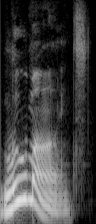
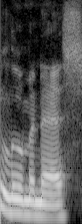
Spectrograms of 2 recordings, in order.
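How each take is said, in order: First: The name ends with a 'mines' sound, like mines. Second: The name ends with a 'nous' sound, like luminous. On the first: The speaker calls it wrong. "like mines. I guess they explode" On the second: The speaker calls it right. "I used to say Luminous"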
